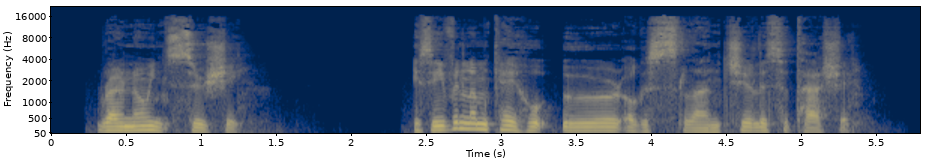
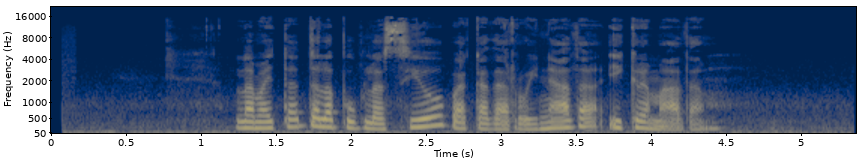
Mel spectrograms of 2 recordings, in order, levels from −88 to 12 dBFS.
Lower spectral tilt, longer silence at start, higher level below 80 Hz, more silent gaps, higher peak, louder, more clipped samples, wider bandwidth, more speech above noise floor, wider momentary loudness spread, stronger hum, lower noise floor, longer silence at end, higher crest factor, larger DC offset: about the same, -4.5 dB/octave vs -5.5 dB/octave; first, 0.3 s vs 0.05 s; second, -56 dBFS vs -46 dBFS; neither; first, 0 dBFS vs -8 dBFS; first, -20 LUFS vs -25 LUFS; neither; about the same, 16.5 kHz vs 16 kHz; first, 67 dB vs 23 dB; about the same, 9 LU vs 8 LU; neither; first, -86 dBFS vs -46 dBFS; first, 0.45 s vs 0.1 s; about the same, 20 dB vs 18 dB; neither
